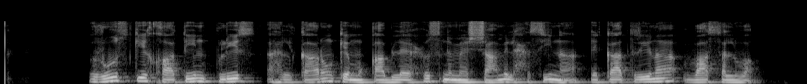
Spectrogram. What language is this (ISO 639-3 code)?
urd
